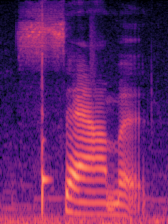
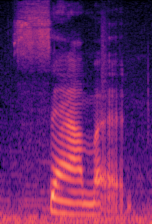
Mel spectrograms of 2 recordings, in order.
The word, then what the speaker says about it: salmon: pronounce this word as salmon salmon you remove the l sound salmon salmon say it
